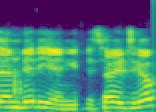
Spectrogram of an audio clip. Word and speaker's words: NVIDIA: NVIDIA, how do you pronounce it, Alan? I believe it's NVIDIA, and you decided to go with that one.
